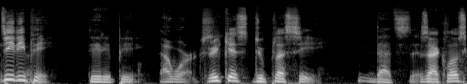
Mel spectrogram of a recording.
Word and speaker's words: Dricus Du Plessis: Dricus Du Plessis. Okay. The S is silent. DDP. DDP. That works. Dricus Du Plessis.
